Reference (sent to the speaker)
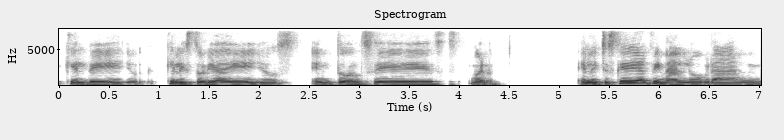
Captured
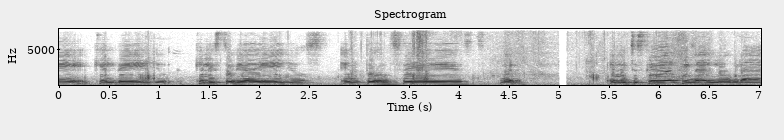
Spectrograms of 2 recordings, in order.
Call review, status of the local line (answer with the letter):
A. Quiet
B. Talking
A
